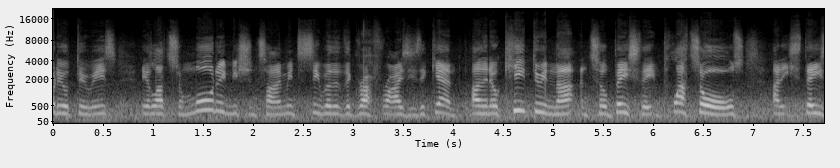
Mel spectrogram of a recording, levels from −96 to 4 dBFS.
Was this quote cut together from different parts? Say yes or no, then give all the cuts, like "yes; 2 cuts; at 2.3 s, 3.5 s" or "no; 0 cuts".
yes; 1 cut; at 4.0 s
